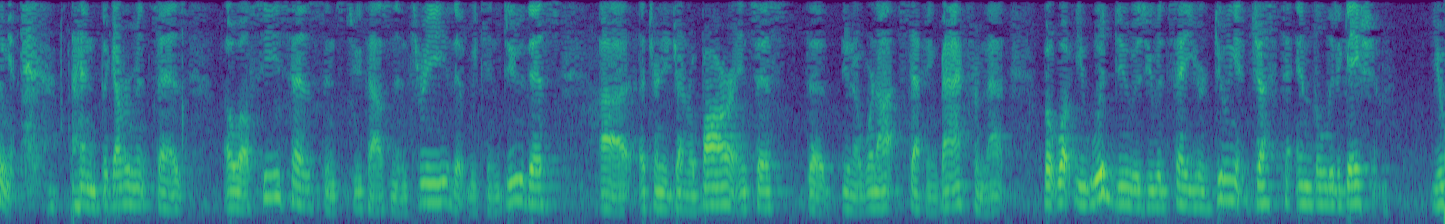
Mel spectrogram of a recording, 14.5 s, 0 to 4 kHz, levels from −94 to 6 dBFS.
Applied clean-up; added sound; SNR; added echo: none; none; none; none.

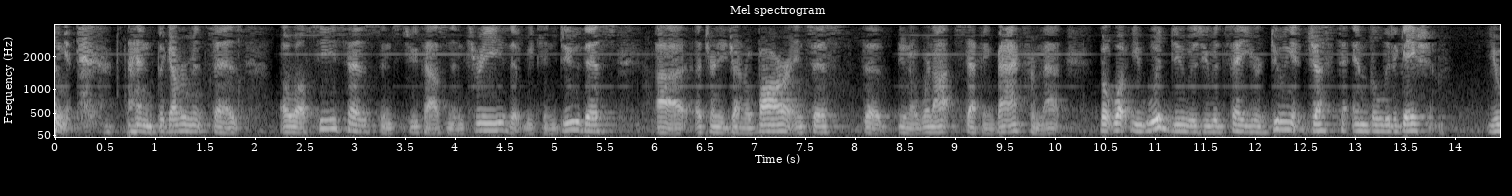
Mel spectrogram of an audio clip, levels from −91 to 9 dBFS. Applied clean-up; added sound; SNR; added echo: neural separator model SepFormer DNS4.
